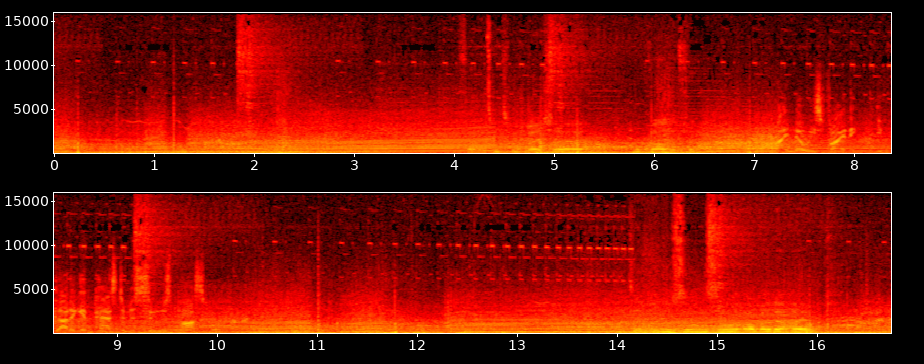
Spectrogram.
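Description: A race car engine roars and revs at high speed.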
